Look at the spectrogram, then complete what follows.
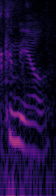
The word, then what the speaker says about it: Camille: It's Camille. Camille. Okay, and that was pretty close that time. Camille. Usually it says Camille. That's the Indian pronunciation.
